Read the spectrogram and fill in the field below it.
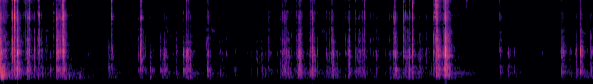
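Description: Metal parts click and knock as they are fitted together.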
